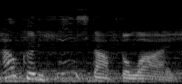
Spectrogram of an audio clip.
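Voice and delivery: usual speaking voice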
